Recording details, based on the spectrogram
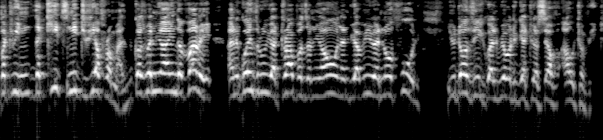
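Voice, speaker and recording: The speaker has a Kenyan accent and a fairly quick pace. Pitch variation is ordinary, while loudness swings widely. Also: man. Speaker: professor. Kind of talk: panel discussion.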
